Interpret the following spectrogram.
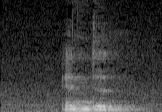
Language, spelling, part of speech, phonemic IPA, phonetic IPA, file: German, enden, verb, /ˈɛndən/, [ˈʔɛndn̩], De-enden.ogg
- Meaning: to end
